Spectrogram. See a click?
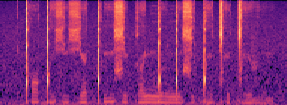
yes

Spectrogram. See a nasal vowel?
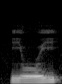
no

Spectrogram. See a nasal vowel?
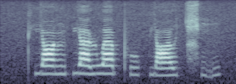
no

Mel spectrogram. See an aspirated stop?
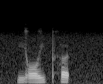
yes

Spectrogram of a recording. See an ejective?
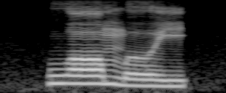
no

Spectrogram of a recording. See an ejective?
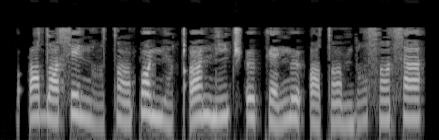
yes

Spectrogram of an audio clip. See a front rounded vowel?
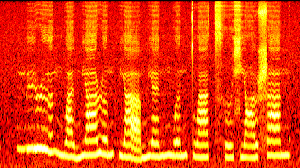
yes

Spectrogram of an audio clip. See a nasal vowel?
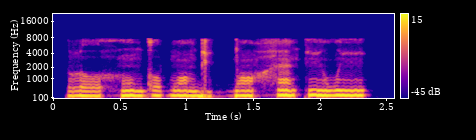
yes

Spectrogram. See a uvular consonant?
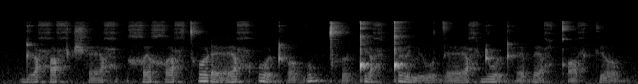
yes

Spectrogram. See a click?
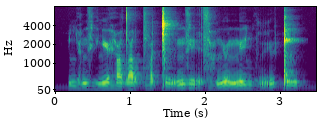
yes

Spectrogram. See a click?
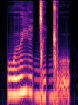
yes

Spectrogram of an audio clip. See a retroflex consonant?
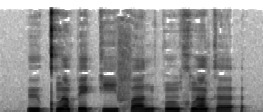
no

